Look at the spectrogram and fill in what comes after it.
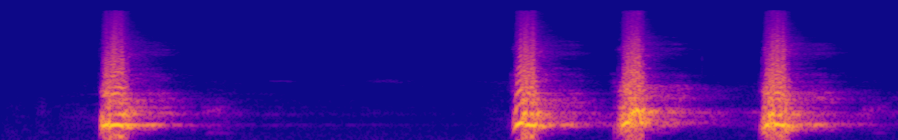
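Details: A dog gives one loud, ringing bark, falls silent for two seconds, then fires off three more in quick, evenly spaced succession; each bark is full and mid-pitched with a short echoing tail, in a quiet setting.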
